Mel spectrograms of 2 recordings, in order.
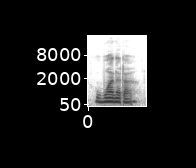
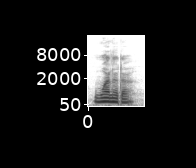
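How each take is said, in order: No difference in how they are said.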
